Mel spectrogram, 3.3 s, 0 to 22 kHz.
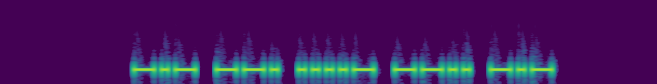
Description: Morse code, heard as a keyed tone, about 36 wpm, 700 Hz. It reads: KG4ZK
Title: USA Call Signs - 5 Characters - Repeated 3x - 35wpm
